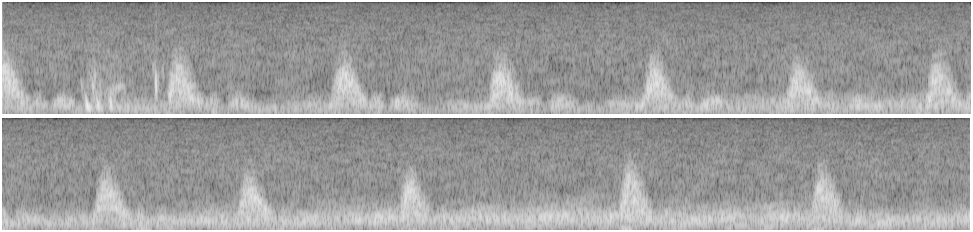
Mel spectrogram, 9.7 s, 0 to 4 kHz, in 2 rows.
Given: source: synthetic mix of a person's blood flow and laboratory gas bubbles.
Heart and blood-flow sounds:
Doppler ultrasound of blood flow; subclavian vein
0.39-0.66 s: bubbles
0.73-0.81 s: bubbles
From the record:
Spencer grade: 1 (occasional bubble signal discernible with the cardiac motion signal, with majority of cardiac periods free of bubbles); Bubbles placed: anywhere in the cardiac cycle

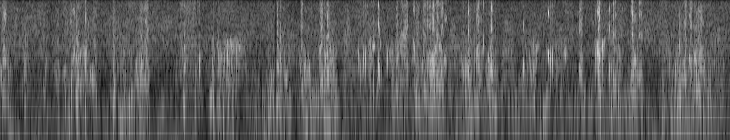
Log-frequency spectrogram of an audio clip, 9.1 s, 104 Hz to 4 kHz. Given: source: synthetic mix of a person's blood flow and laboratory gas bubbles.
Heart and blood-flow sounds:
Doppler ultrasound of blood flow; subclavian vein
0.00-0.17 s: bubbles
0.26-0.36 s: bubbles
0.53-1.23 s: bubbles
1.36-1.89 s: bubbles
2.25-3.02 s: bubbles
3.23-3.66 s: bubbles
3.73-4.27 s: bubbles
4.45-5.10 s: bubbles
5.14-5.60 s: bubbles
5.75-6.27 s: bubbles
6.51-6.95 s: bubbles
7.04-7.11 s: bubbles
7.22-7.30 s: bubbles
7.41-8.05 s: bubbles
8.24-9.07 s: bubbles
From the record:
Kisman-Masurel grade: 343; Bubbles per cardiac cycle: rolling drumbeat, 9 or more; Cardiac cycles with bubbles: 100%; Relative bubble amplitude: loud (0.450 to 0.775); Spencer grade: 3 (all of the cardiac periods contain showers or single bubble signals, but not dominating or overriding the cardiac motion signals); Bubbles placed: anywhere in the cardiac cycle

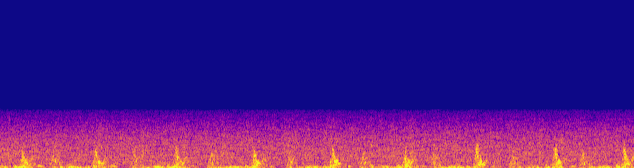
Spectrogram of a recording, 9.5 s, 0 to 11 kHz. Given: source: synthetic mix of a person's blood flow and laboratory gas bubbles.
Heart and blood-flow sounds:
Doppler ultrasound of blood flow; precordium
0.10-0.20 s: bubbles
From the record:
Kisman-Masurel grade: 211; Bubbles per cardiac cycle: several, 3 to 8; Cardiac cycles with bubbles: 1 to 10%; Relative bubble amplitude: barely perceptible (0.100 to 0.250); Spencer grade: 1 (occasional bubble signal discernible with the cardiac motion signal, with majority of cardiac periods free of bubbles); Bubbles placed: only in the low amplitude regions of the cardiac cycle

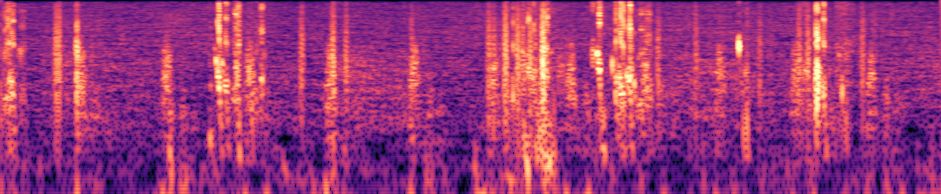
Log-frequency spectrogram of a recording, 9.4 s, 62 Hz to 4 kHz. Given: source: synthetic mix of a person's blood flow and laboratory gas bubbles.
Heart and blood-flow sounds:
Doppler ultrasound of blood flow; subclavian vein
0.00-0.26 s: bubbles
2.07-2.71 s: bubbles
5.04-5.64 s: bubbles
5.90-6.55 s: bubbles
7.36-7.52 s: bubbles
7.98-8.10 s: bubbles
8.18-8.54 s: bubbles
From the record:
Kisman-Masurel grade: 232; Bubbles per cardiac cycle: several, 3 to 8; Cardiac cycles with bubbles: 50 to 99%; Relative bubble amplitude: moderate (0.250 to 0.450); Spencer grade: 3 (all of the cardiac periods contain showers or single bubble signals, but not dominating or overriding the cardiac motion signals); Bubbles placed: anywhere in the cardiac cycle

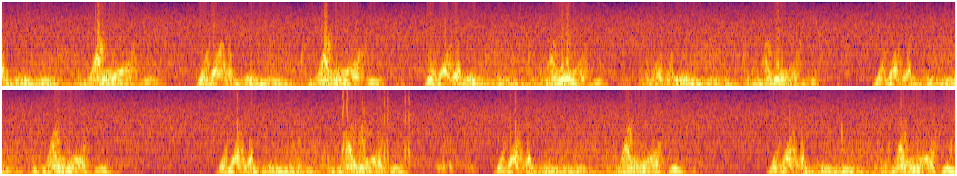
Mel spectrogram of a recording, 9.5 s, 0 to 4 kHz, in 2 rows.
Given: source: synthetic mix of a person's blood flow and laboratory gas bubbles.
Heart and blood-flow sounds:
Doppler ultrasound of blood flow; precordium
6.19-6.84 s: bubbles
6.92-7.18 s: bubbles
8.95-9.00 s: bubbles
9.12-9.24 s: bubbles
9.31-9.41 s: bubbles
9.47-9.54 s: bubbles
From the record:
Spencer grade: 2 (many but less than half of the cardiac periods contain bubble signals, singularly or in groups); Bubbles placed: only in the low amplitude regions of the cardiac cycle

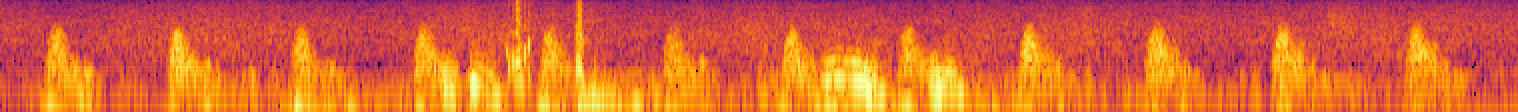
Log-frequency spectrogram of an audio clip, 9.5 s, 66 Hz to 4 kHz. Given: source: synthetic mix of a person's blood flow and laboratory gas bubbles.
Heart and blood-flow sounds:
Doppler ultrasound of blood flow; subclavian vein
3.14-3.34 s: bubbles
3.57-3.69 s: bubbles
From the record:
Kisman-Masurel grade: 212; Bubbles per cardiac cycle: several, 3 to 8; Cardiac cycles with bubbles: 1 to 10%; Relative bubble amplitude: moderate (0.250 to 0.450); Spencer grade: 1 (occasional bubble signal discernible with the cardiac motion signal, with majority of cardiac periods free of bubbles); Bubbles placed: anywhere in the cardiac cycle

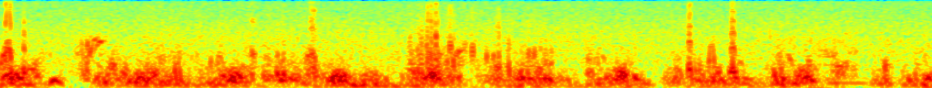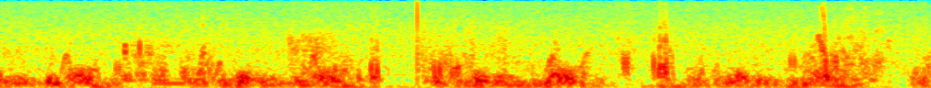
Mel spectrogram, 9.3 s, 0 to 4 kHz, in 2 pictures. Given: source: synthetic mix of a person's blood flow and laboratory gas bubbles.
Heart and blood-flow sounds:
Doppler ultrasound of blood flow; precordium
0.00-0.17 s: bubbles
0.38-0.55 s: bubbles
0.70-0.92 s: bubbles
1.25-1.64 s: bubbles
2.02-2.80 s: bubbles
2.92-3.23 s: bubbles
3.40-3.73 s: bubbles
3.83-3.98 s: bubbles
4.02-4.30 s: bubbles
4.40-4.48 s: bubbles
5.21-5.74 s: bubbles
6.09-6.59 s: bubbles
6.79-7.03 s: bubbles
7.74-7.84 s: bubbles
7.91-8.06 s: bubbles
8.59-9.14 s: bubbles
From the record:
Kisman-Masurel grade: 242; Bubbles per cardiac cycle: several, 3 to 8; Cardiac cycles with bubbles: 100%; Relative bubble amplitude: moderate (0.250 to 0.450); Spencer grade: 3 (all of the cardiac periods contain showers or single bubble signals, but not dominating or overriding the cardiac motion signals); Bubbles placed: anywhere in the cardiac cycle

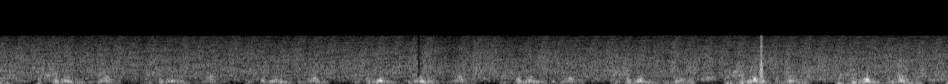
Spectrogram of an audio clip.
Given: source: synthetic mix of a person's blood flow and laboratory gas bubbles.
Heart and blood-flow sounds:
Doppler ultrasound of blood flow; precordium
7.56-7.67 s: bubbles
From the record:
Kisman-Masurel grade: 122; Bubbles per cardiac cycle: 1 to 2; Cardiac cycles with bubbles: 10 to 50%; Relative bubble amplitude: moderate (0.250 to 0.450); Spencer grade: 2 (many but less than half of the cardiac periods contain bubble signals, singularly or in groups); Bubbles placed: only in the low amplitude regions of the cardiac cycle

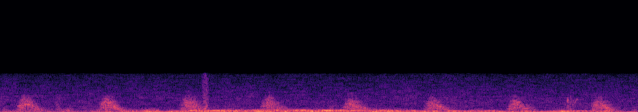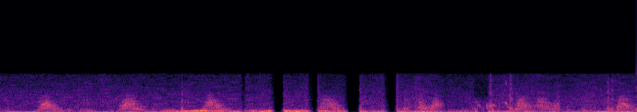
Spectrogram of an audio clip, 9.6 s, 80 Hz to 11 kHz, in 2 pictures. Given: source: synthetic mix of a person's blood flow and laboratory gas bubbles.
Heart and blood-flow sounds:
Doppler ultrasound of blood flow; subclavian vein
2.40-2.54 s: bubbles
4.23-4.37 s: bubbles
6.09-6.20 s: bubbles
7.80-7.89 s: bubbles
7.97-8.06 s: bubbles
8.30-8.69 s: bubbles
9.33-9.57 s: bubbles
From the record:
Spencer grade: 2 (many but less than half of the cardiac periods contain bubble signals, singularly or in groups); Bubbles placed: anywhere in the cardiac cycle

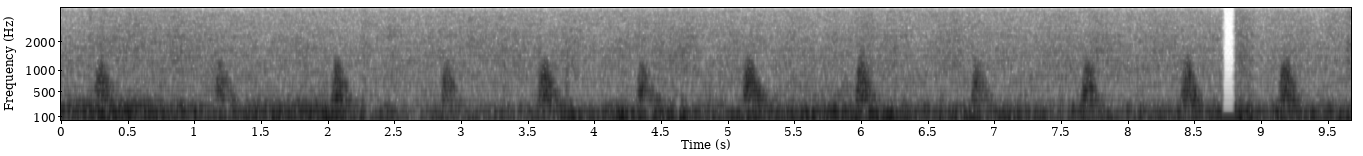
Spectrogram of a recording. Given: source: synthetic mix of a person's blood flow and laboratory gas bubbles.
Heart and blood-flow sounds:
Doppler ultrasound of blood flow; subclavian vein
0.71-0.81 s: bubbles
0.98-1.06 s: bubbles
From the record:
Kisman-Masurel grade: 121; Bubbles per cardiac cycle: 1 to 2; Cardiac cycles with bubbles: 10 to 50%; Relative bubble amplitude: barely perceptible (0.100 to 0.250); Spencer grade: 2 (many but less than half of the cardiac periods contain bubble signals, singularly or in groups); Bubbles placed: anywhere in the cardiac cycle

